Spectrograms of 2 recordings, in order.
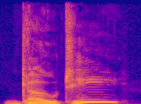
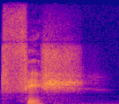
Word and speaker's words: ghoti: Dat spellen we als G-H-O-T-I. Mm-hmm. Hoe zou u dat in het Engels uitspreken? – Goatee? – Ja. Nou, daar staat fish.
